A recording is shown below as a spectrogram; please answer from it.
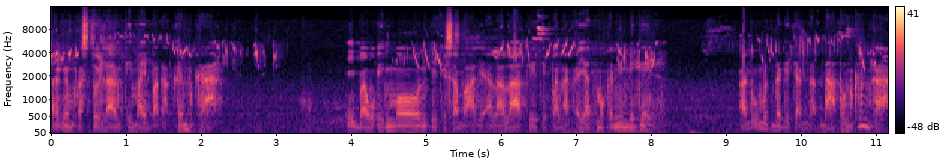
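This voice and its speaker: A man acting a concerned middle-aged father in an Ilocano radio drama, with drawn-out, questioning delivery. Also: sits low, expressive, background noise. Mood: concerned, soothing. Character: concerned father of a lovesick grown daughter.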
